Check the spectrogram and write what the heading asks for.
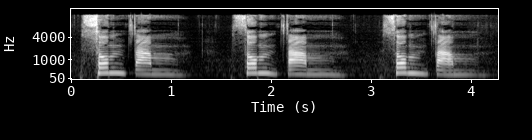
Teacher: So we've got the S initial consonant, then an M final consonant, and we have to put in an implied O vowel, som. It's high class consonant, and we're using the second tone mark, so we get a falling tone.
